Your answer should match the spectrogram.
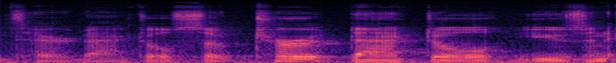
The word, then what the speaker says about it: pterodactyl: No, the P is silent in pterodactyl.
